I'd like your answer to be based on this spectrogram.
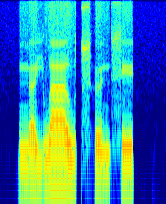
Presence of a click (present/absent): absent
